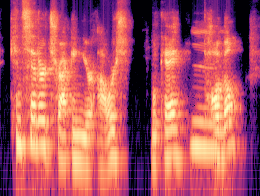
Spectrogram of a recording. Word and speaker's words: Toggl: Okay, Toggle is an app, and that's spelled Toggl.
